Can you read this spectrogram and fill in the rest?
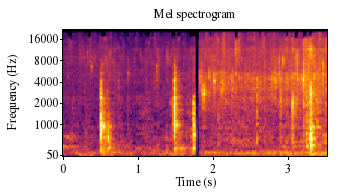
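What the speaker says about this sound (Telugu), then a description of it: "ఎండుమిరపకాయ దోరగా వేగుతుంది కదండి, ఇందులో మనం ఉల్లిపాయలు వేసుకుందామండి." Onions frying with dried red chillies in hot oil, a steady soft sizzle with a few sharper crackling bursts as the pan is stirred, close by and with no talk.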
